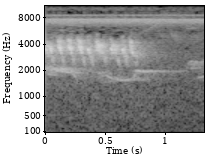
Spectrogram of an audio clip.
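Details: Lined seedeater song from males exchanging phrases near an incubating wild female: a single quick trill of rapidly repeated buzzy notes, fading into a faint slurred whistle.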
